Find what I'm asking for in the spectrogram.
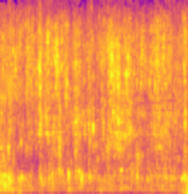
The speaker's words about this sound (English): Out comes water. Rinse hands. Thoroughly.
